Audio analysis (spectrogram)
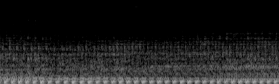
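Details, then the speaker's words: Repaired 1984 Honda 200 Big Red three-wheeler after sitting about 25 years, with a cover still missing: even single-cylinder thump, steady and clean with no knock or miss. Normal idle. "it needs a cover on there could not get one to work at the moment but the motor sounds good"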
